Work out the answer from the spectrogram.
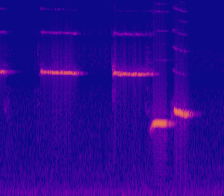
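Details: A pet parrot, heard while a caged companion plays, gives clear pure whistled notes, two long level high tones followed by two shorter lower ones.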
